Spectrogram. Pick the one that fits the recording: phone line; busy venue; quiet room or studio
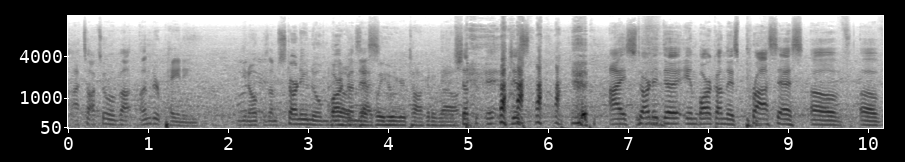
busy venue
